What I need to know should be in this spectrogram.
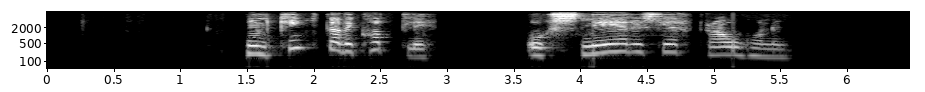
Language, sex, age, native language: Icelandic, female, 30-39, Icelandic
